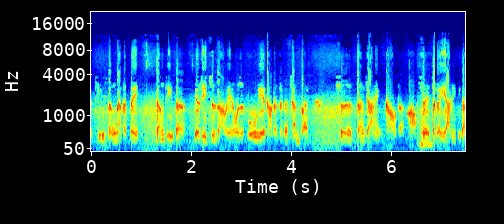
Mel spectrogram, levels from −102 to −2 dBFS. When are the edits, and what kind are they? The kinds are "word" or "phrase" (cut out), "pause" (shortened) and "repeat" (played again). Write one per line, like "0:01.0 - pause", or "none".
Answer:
0:06.5 - word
